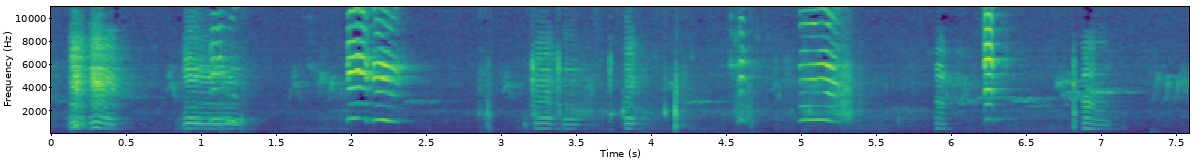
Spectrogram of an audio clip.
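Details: Presa Canario puppies about six weeks old giving high, squeaky whines and yelps in short overlapping bursts, roughly a dozen within seven seconds, some rising and falling in pitch, with quiet gaps between cries.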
